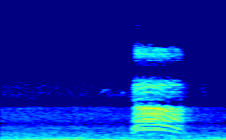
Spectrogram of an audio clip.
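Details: A single catlike meow from a catbird, a half-second nasal mew with strong harmonics that bends slightly downward, over faint background hum.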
